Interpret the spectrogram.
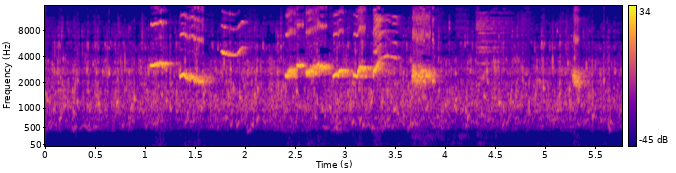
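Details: Red-throated ant tanager in morning song: a run of sharp whistled notes and slurred phrases, some very high, with short pauses between bursts.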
